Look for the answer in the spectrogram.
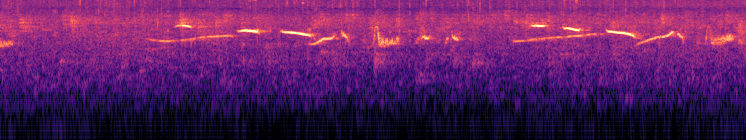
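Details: Oriental magpie-robin of the Sumatran form, Copsychus saularis musicus, singing a varied phrase of clear rising and falling whistles and short twisted notes, over a steady hiss.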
